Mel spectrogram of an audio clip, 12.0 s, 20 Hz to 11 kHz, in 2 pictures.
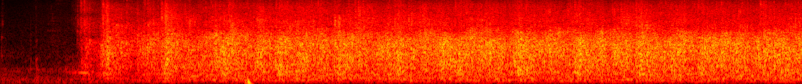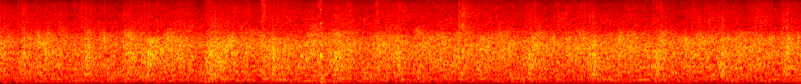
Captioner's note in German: Anhaltender Beifall CDU und BÜNDNIS 90/DIE GRÜNEN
